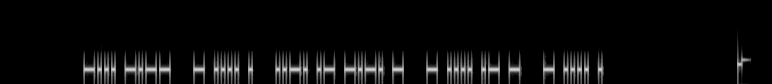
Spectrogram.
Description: Morse code, heard as a keyed tone, about 34 wpm, 700 Hz. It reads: BY THE FACT THAT THE
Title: Sets of 5 Words Encore 35wpm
